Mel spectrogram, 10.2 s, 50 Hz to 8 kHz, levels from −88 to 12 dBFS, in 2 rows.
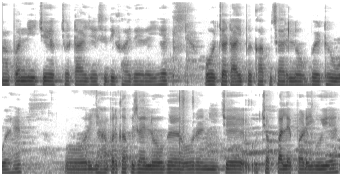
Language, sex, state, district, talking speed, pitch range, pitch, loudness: Hindi, male, Bihar, Muzaffarpur, 190 wpm, 115-120 Hz, 115 Hz, -16 LUFS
